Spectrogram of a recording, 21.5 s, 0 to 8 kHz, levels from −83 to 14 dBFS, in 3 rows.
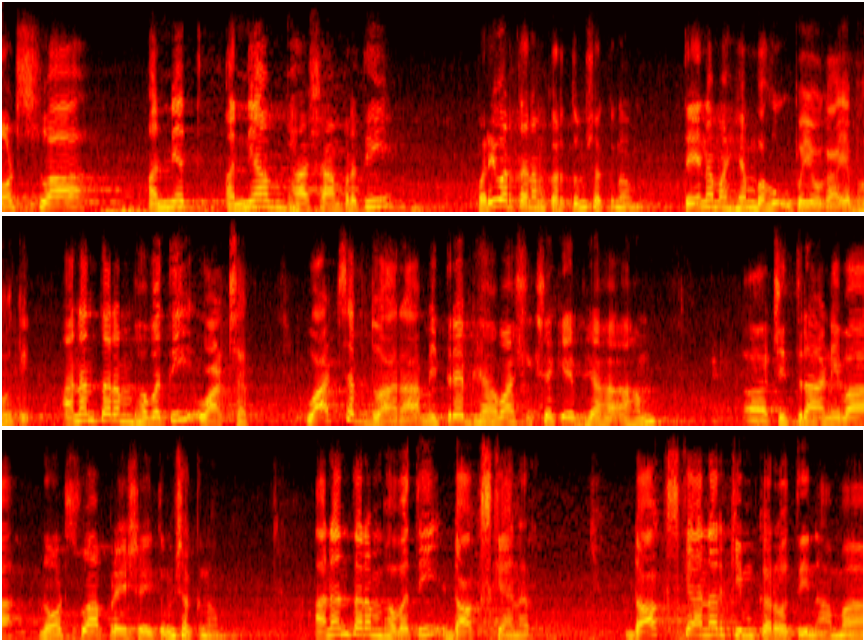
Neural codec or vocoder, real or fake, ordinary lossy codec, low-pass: none; real; Opus, 24 kbps; 7.2 kHz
